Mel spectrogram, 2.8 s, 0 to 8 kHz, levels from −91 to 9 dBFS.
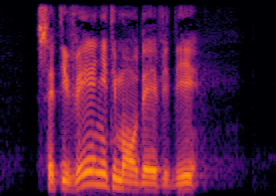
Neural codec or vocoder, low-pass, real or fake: none; 7.2 kHz; real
